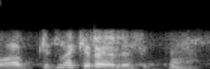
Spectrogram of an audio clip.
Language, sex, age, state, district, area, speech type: Urdu, male, 18-30, Bihar, Purnia, rural, conversation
